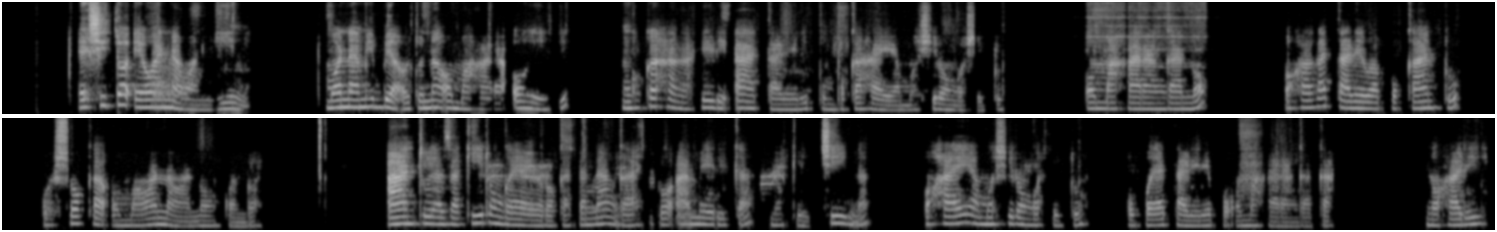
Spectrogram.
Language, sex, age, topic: Oshiwambo, female, 18-24, agriculture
